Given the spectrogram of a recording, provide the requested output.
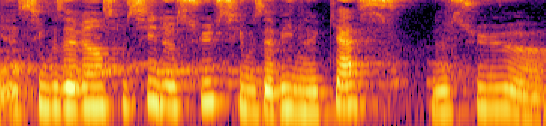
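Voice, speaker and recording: A woman talks at a moderate pace in a fairly high pitch, her intonation fairly even, with noticeable background noise behind her. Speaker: knitting podcaster. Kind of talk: casual podcast monologue. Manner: halting, many hesitations.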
